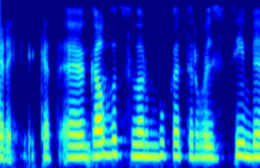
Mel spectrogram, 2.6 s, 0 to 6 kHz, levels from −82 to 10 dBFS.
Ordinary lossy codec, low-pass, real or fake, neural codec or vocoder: AAC, 48 kbps; 5.4 kHz; fake; codec, 24 kHz, 3.1 kbps, DualCodec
